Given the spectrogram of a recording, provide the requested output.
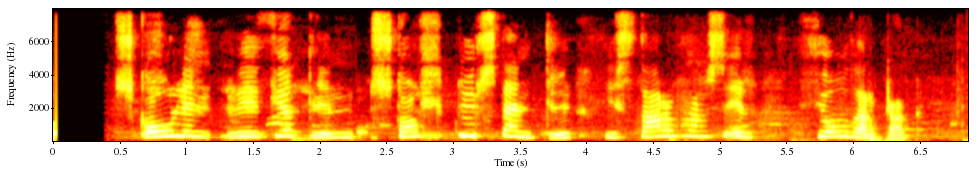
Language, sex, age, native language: Icelandic, female, 11, Icelandic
